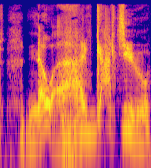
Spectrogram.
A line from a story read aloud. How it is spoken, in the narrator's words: Carly Beth shrieked, her voice deep, raspy, and evil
